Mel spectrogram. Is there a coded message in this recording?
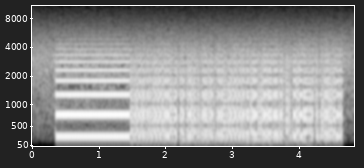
Yes: POCSAG pager data (512 baud) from 0.3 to 4.7 s, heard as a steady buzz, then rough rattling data.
